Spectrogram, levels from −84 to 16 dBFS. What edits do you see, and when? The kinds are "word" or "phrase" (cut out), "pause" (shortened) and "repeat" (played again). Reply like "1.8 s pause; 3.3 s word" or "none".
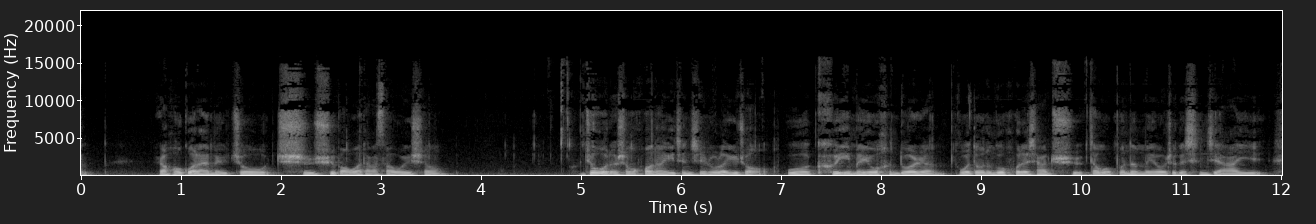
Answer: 7.0 s pause; 8.7 s pause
